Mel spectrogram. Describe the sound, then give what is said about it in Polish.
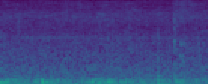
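Steady rain falling under a cloudy sky, a dense continuous hiss with a deep low rumble underneath; no voices, just the even wash of rainfall throughout. “E, deszcz pada, Niebo jest zachmurzone, ale jednak ta łuna przebija przez chmury”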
